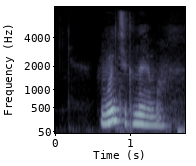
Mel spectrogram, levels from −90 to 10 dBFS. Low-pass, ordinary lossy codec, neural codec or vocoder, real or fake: 7.2 kHz; MP3, 32 kbps; codec, 16 kHz in and 24 kHz out, 1 kbps, XY-Tokenizer; fake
